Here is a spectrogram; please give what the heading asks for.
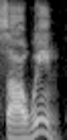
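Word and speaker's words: Samhain: its roots in the ancient Celtic Festival of samhan a GIC word pronounced sawin it a Pagan religious celebration to welcome the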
